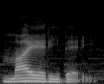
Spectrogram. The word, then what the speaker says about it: Maribel: of Japanese university students named Maribel Hearn and Renko Usami, though Maribel's original pronunciation is closer to Maeriberi.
